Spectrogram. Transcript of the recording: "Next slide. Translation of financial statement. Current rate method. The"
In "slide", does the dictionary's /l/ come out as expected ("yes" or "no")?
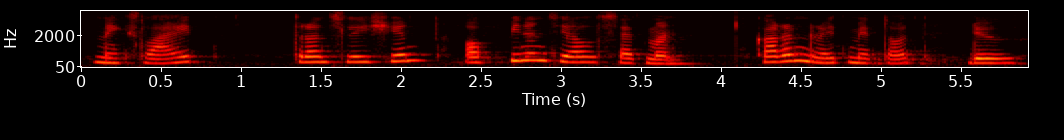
yes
